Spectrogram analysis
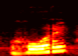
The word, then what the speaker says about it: Ори: більш ніж одна богиня богині орей чи в іншому вимовлянні гори відомі нам з грецької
